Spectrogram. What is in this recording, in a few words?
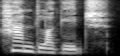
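"hand luggage", British English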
